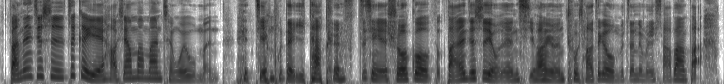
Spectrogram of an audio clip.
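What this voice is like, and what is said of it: Chaoshan-accented Mandarin. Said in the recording (Chinese): “自带各自的潮家乡口音。我是潮汕口音”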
